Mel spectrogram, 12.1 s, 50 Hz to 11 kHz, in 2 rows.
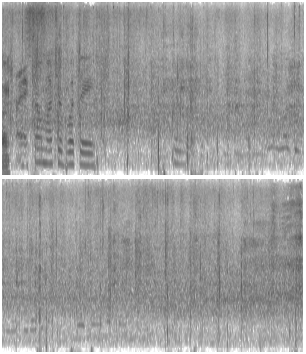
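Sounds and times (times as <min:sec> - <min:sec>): faint voices talking quietly: 0:00.0 - 0:12.0
footsteps crunching on dirt trail: 0:00.0 - 0:12.0.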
